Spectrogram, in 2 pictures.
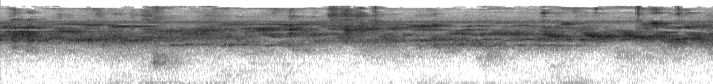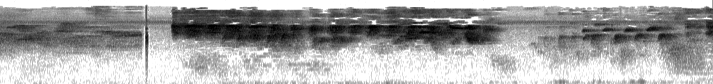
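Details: European goldfinches kept in a large breeders' aviary; a faint, dense twitter builds until a loud, busy burst of high, tinkling chatter from several birds at once suddenly takes over, then fades.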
